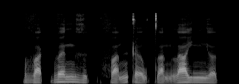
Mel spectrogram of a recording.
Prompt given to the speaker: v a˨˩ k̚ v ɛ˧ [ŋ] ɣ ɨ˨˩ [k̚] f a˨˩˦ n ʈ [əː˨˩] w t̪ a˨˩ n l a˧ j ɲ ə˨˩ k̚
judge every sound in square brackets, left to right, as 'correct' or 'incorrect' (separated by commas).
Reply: incorrect, correct, correct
